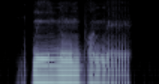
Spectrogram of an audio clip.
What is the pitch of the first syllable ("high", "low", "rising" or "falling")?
high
